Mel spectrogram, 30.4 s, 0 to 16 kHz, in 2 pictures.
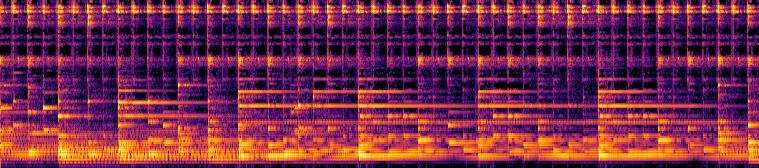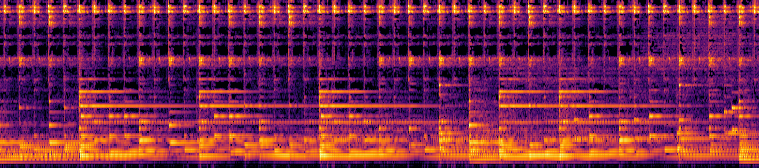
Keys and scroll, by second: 0.4 ctrl+s, 5.3 ctrl+shift+c, 6.4-8.1 typing, 10.1 Return, 10.7 ctrl+s, 14.3 ctrl+s, 17.8 n, 18.3 ctrl+shift+x, 18.9 ctrl+s, 21.7 ctrl+d, 26.7 ctrl+d.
